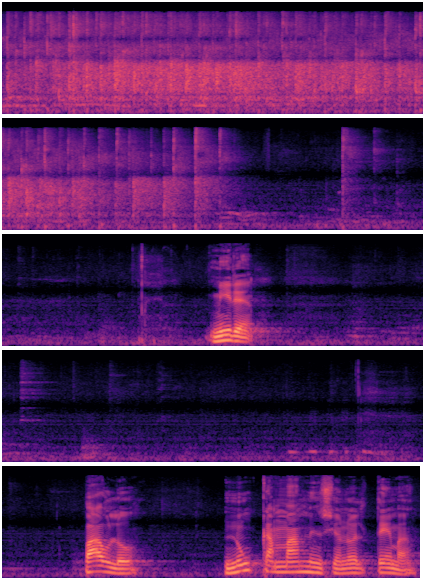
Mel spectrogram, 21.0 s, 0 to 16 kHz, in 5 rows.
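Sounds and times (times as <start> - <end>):
crowd applauding: 0.0 - 6.6
speech: 10.5 - 11.0, 17.7 - 18.3, 19.1 - 21.0.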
